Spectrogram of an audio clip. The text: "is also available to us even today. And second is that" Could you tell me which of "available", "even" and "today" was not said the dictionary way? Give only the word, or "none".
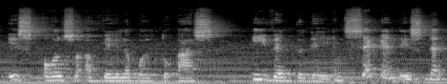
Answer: none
